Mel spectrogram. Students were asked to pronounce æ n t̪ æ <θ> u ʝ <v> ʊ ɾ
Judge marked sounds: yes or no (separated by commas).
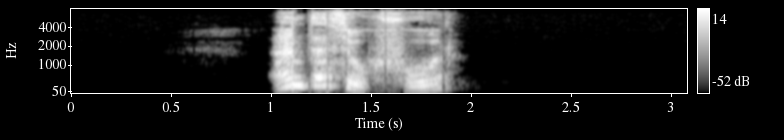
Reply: yes, no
